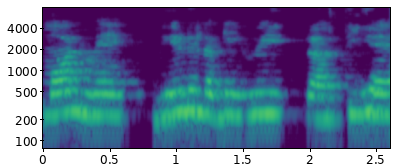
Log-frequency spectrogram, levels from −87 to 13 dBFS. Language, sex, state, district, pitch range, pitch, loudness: Hindi, female, Bihar, Lakhisarai, 230-245 Hz, 235 Hz, -23 LUFS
